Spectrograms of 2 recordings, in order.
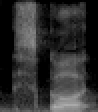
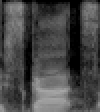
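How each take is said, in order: First: Said in the usual way. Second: "Scats" with an A as in cat; corrected name vowel. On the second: Pretend. Gamer correcting the character's name, "Scats" with an A. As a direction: open A in "Scats", replacing the O. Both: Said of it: "oh, sorry, Scats".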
